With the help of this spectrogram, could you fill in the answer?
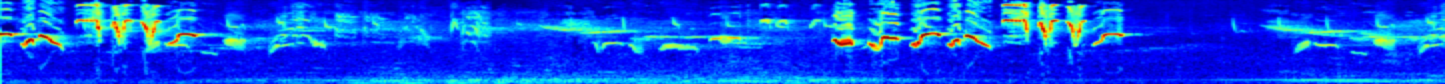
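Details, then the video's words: Song of an Oriental magpie-robin, meant to provoke a caged bird into answering: energetic bursts of looping whistles and sharp high chips, pausing between phrases, over a soft low hum, ending in near silence. "SUARA PANCINGAN BURUNG KACER AGAR CEPAT BUNYI DAN GACOR"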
